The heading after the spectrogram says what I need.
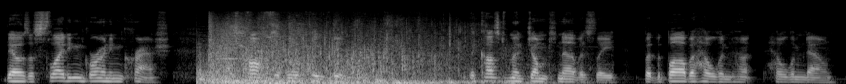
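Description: A man from the United Kingdom narrating a children's storybook in an animated, expressive way. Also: mid-range voice, measured pace, very noisy. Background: background music.

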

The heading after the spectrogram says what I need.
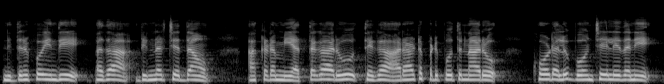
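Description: A woman voicing an affectionate young husband in a storybook reading who speaks gently and teases playfully. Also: medium pitch, fairly even intonation, moderate pace, lightly acted. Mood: gentle.

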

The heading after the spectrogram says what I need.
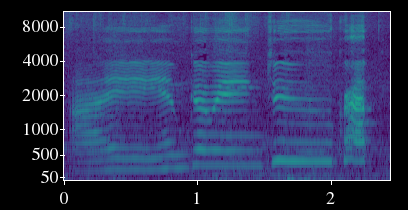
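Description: A woman's voice: high voice, very animated, extremely slow, sharp tone, faint music behind. A young woman giving goofy, sarcastic let's-play commentary with mock-old-fashioned quips. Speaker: gamer.

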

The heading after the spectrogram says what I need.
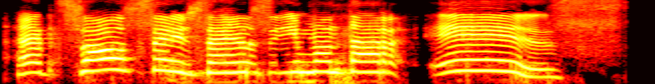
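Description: A woman's voice: very high voice, slow, bright, forceful tone, dry recording. A young woman with a Dutch accent, complaining in frustration while playing an online game. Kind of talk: casual gaming chat.

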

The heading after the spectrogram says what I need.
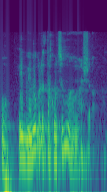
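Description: A man's voice: medium pitch, wildly swooping pitch, quick pace, creaky, dark tone. A middle-aged man preaching to a congregation in a casual, joking way, telling anecdotes and laughing along with his listeners. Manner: chatty, jokes and laughs with the congregation. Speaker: Islamic preacher teaching Quran commentary. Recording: dull lo-fi recording.

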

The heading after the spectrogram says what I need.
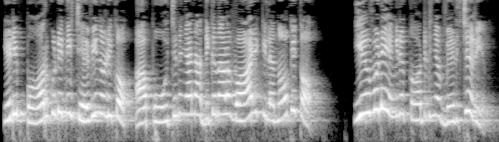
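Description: A woman's voice: very high-pitched, animated, rapid-fire, a bit bright, pitched below the performer's own voice. A woman voicing a selfish, teasing cartoon big brother who grumbles and schemes. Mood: grumbling.

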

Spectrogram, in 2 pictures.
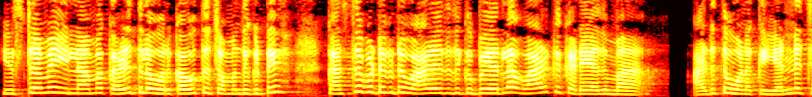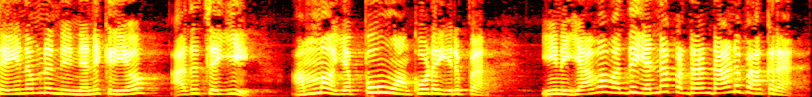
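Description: A woman's voice: very high-pitched, fast talker, bright, forceful tone. A woman voicing an older, widowed village mother in a cartoon, protective of her daughter and lamenting, with a Kanyakumari Tamil accent. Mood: consoling. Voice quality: lamenting, pleading.

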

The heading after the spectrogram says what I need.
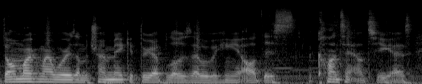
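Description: A man's voice: fairly low pitch, fast talker, soft background music. A young man on a gaming headset chatting casually about his gameplay and hyping up the fights. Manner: excitable, shouts during fights. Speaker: gaming YouTuber. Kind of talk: casual gameplay chat and vlog intro.

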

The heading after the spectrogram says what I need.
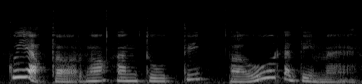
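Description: A woman voicing a small, clever, boastful male mouse from a children's storybook, speaking in a slow, sly way. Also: deep voice, huge pitch swings, gravelly, dark tone, slight background noise, full character voice.

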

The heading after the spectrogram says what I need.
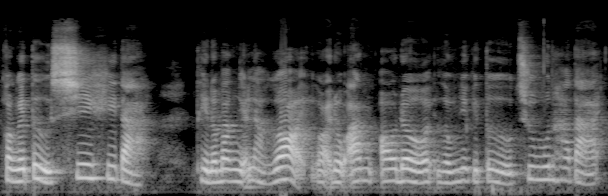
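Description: A woman teaching Korean vocabulary in a recorded lesson, slowly repeating each word several times. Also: medium pitch.

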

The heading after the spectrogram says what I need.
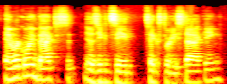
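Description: A man's voice: fairly high pitch, brisk. Chatty man commenting on game replays. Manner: chatty and joking, with frequent fillers and restarts. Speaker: channel host and tournament commentator. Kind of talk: casual replay commentary with tips.

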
